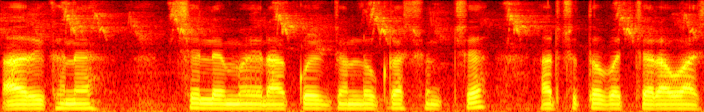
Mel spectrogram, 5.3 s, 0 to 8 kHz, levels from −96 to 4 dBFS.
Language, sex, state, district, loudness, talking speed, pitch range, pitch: Bengali, male, Tripura, Unakoti, -18 LUFS, 135 wpm, 110-115 Hz, 110 Hz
